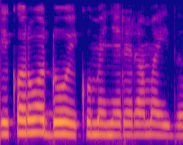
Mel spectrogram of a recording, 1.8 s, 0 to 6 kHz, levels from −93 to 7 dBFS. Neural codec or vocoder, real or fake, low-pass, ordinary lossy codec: codec, 16 kHz, 16 kbps, FreqCodec, larger model; fake; 5.4 kHz; none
